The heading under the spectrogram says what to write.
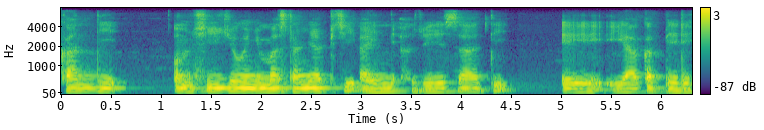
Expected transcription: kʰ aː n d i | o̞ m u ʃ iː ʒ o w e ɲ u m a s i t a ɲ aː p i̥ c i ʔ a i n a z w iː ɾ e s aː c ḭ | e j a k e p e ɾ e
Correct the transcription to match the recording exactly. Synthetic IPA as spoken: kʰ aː n d i | o̞ m u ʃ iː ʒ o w e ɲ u m a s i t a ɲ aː p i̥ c i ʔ a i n a z w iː ɾ e s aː t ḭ | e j a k a p e ɾ e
